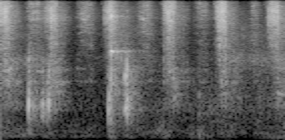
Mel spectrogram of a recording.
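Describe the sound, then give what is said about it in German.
Spring onions are chopped with a knife on a board, making a series of quiet, crisp taps in an uneven rhythm. Some cuts come in quick pairs, with short pauses between, and no one speaks. “Die Frühlingszwiebeln erstmal schneiden.”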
